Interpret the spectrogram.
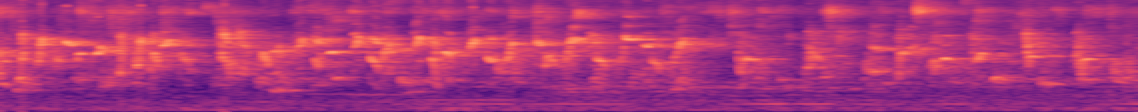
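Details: Fast, jumbled ropel-style chorus of Yellow-vented Bulbuls, recorded as a lure for caged birds: many short warbled and chirped phrases overlap with barely a pause between them.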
